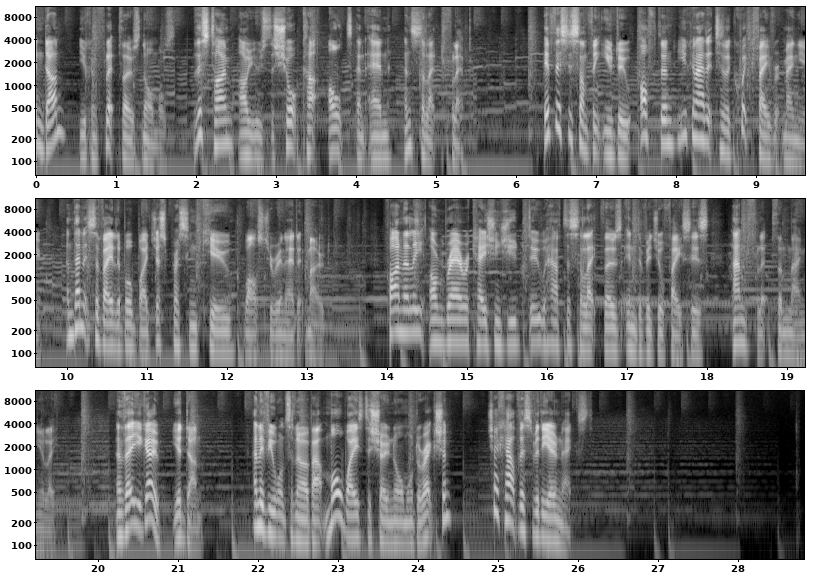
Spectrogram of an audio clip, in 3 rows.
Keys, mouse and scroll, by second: 1.1 alt+n, 6.7 alt+n, 13.1 q, 14.6 shift+click, 15.1 shift+click, 15.8 shift+click, 16.5 shift+click, 18.1 shift+click, 19.2 q, 20.9 q.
